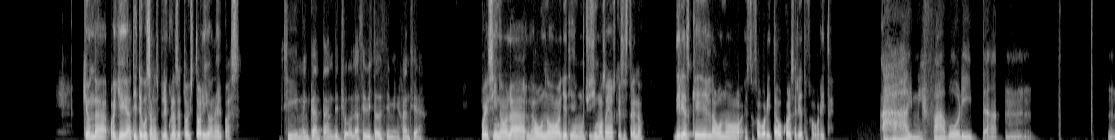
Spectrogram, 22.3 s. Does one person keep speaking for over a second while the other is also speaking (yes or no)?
no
